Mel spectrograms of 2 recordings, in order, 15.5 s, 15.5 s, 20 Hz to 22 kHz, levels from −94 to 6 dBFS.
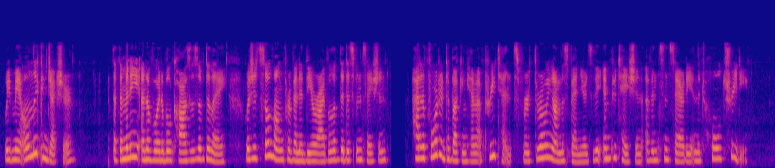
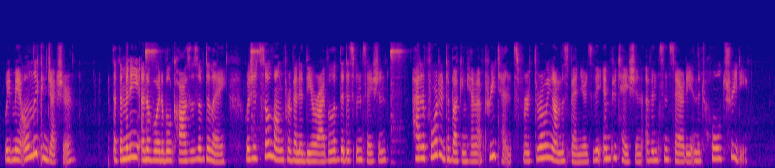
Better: first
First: none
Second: background sound (Tambourine); 14 dB below the speech

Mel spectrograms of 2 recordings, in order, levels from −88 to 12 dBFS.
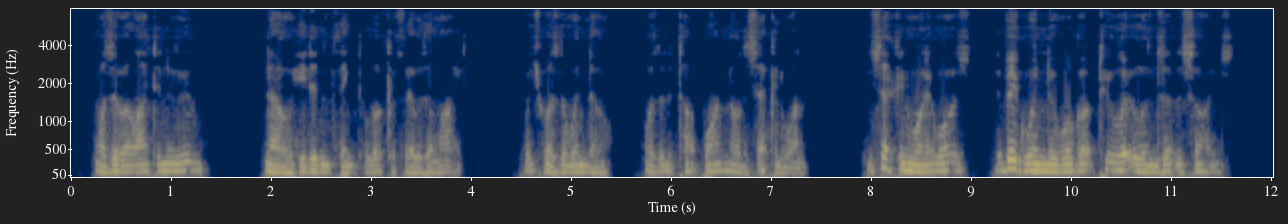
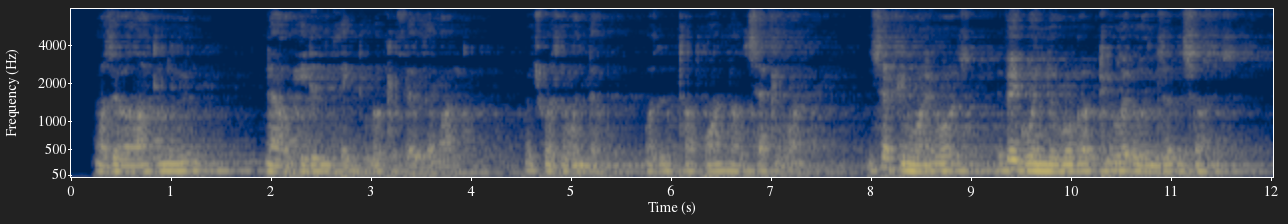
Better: first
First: none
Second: room echo; dies away in 2.3 s

